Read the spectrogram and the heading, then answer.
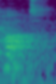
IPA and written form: kɑˑt (cart)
